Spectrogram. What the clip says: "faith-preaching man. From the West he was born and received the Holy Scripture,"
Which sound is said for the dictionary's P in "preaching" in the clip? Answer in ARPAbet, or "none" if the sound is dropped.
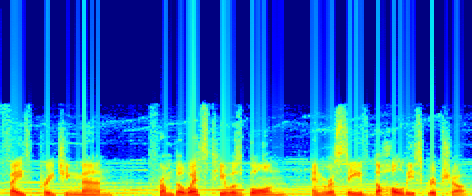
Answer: P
